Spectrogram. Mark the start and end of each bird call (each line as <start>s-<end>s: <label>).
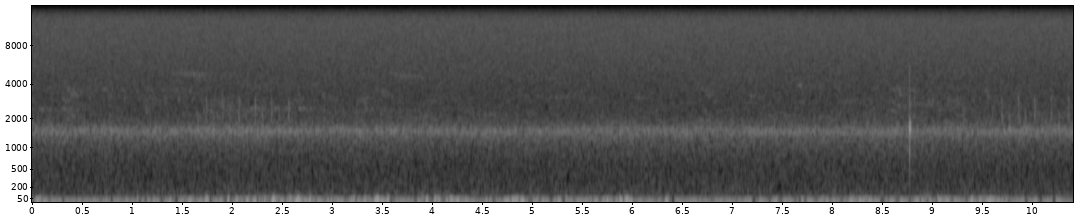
0.1s-2.9s: Apapane (Himatione sanguinea)
8.5s-10.4s: Apapane (Himatione sanguinea)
